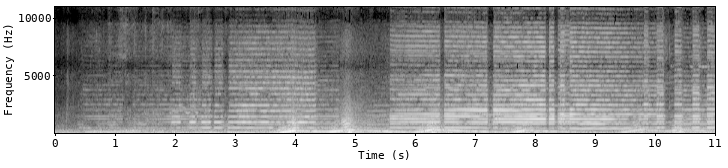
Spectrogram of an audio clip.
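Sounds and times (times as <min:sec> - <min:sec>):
car horns blaring: 0:00.0 - 0:11.0
car engine revving: 0:00.6 - 0:11.0.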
